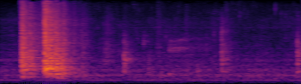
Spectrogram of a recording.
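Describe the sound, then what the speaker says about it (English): Sauteed vegetables being stirred into marinara sauce in a pot with a spoon: two loud clattering scrapes of spoon against the pot at the start, then softer intermittent clinks and wet stirring. "Give them a good stir, get everything mixed in really good."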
